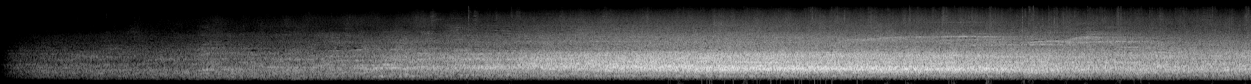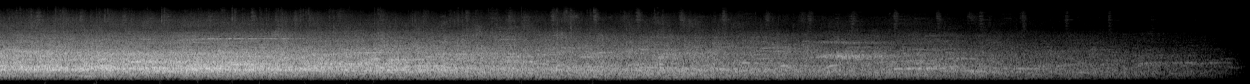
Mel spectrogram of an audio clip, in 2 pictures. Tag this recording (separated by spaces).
audience big cheer cheering concert crowd entertainment event games hall loud people sports stadium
